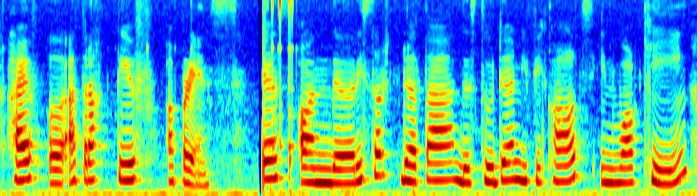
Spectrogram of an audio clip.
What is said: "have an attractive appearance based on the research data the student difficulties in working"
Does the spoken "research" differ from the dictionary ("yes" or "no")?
no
